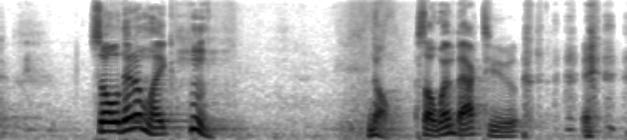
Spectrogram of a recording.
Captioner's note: laughs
